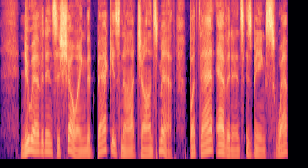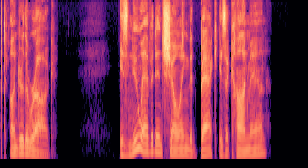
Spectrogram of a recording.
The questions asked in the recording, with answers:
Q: Is new evidence showing that Beck is a con man?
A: No, new evidence isn't showing that Beck is a con man.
